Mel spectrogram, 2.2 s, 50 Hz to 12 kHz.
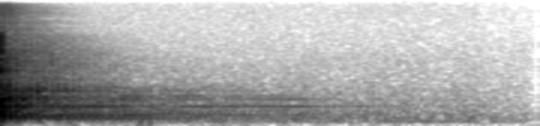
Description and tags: Tunnel 3 Impulse-Response cute flutter echo
Tunnel, Impulse-Response, echo, flutter, cute, 3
